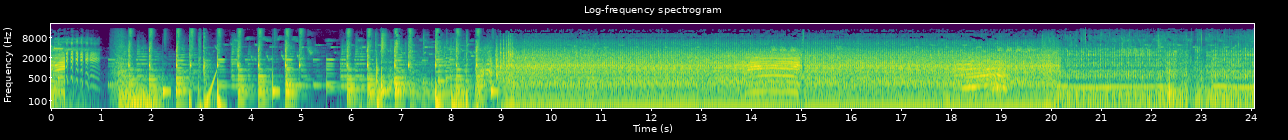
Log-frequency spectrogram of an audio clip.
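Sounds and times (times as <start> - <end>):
farm animal calling: 0.0 - 1.1, 13.6 - 15.9, 17.4 - 24.0
engine chugging: 6.2 - 24.0.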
